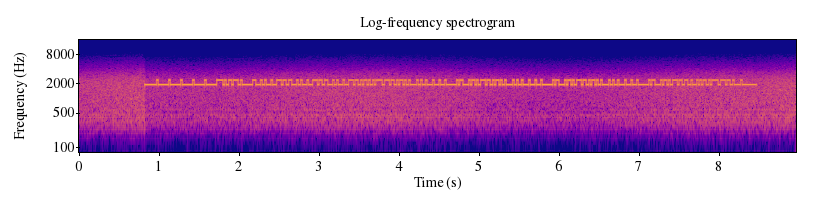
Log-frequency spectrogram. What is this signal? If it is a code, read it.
RTTY (50 baud, 450 Hz shift), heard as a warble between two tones, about 2200 Hz centre, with radio static. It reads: CQ CQ CQ DE DK1BD DK1BD DK1BD PSE K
